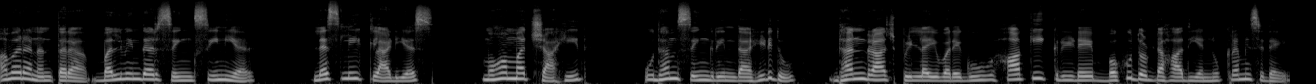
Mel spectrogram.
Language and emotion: Kannada, neutral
